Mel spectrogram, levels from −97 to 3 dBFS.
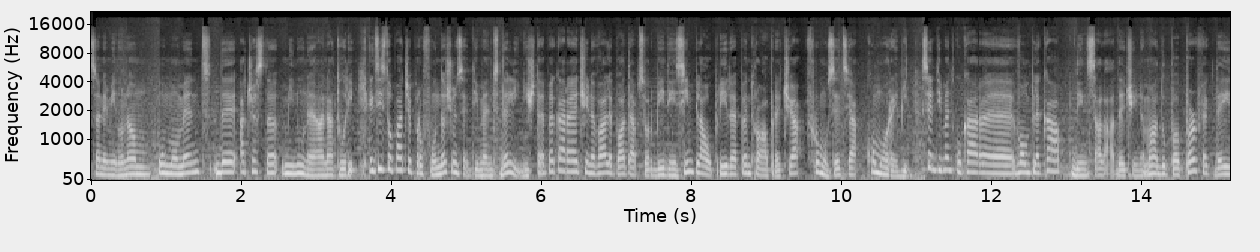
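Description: All the way through there's gain pumping. The level gets shoved down by around 10 dB as each loud sound arrives, so the level keeps breathing. It's likely the input gain was set too hot, with a fast limiter clamping down on each peak.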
